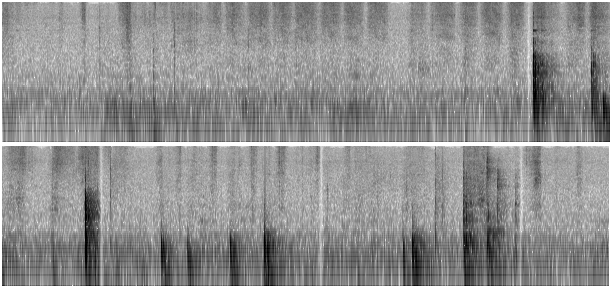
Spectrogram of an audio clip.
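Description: Hands knead and roll dough on a mat with soft thuds.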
